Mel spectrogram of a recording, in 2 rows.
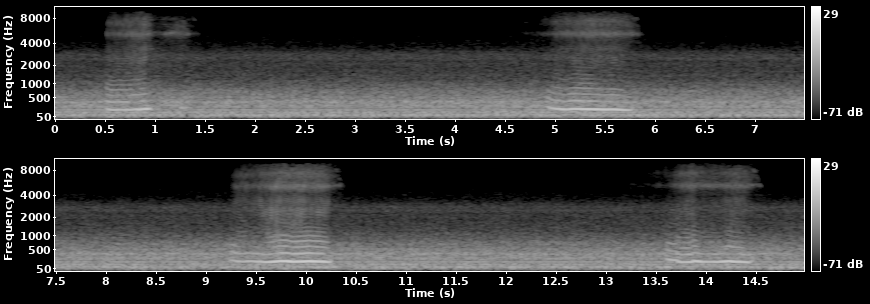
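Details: Foster cat snoring: four soft snores with a hissing, whistly edge, about 14 a minute, over steady room hum.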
